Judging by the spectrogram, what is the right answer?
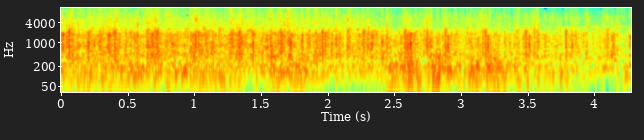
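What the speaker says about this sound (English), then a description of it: "Let's give that a round of applause." A round of applause for a valedictorian at a Jenison High School ceremony, full crowd clapping that runs dense and steady throughout, with a faint background murmur.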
